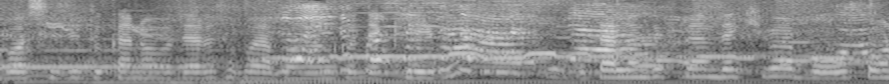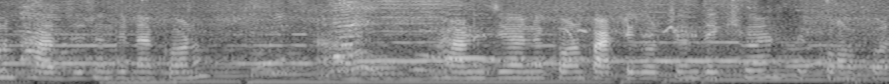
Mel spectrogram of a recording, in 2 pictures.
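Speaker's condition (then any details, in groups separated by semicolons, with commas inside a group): No condition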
